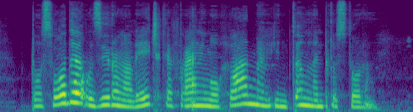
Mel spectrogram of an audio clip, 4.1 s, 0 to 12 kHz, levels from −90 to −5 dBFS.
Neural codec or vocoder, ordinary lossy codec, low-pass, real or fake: codec, 24 kHz, 0.9 kbps, WavTokenizer, medium music audio release; none; none; fake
